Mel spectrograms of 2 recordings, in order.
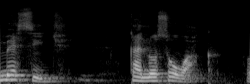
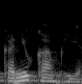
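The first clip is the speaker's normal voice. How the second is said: low, soft, gentle asking; soft request; 6 semitones lower, 7 dB quieter than usual. Shown as a demonstration. Teacher shows a different tone, soft request. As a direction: drop pitch and volume to ask. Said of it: "not the same as saying".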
